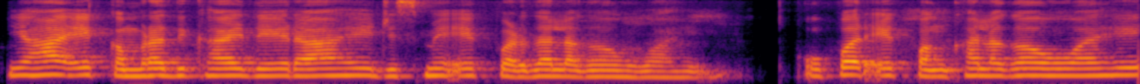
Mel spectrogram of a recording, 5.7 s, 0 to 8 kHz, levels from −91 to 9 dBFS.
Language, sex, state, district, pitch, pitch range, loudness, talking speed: Hindi, female, Bihar, Katihar, 210 Hz, 195-215 Hz, -16 LUFS, 200 wpm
